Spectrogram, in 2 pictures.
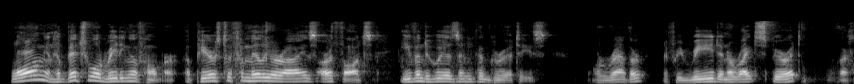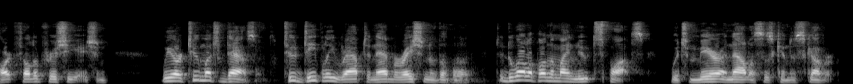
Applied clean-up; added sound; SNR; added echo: neural mask model DeepFilterNet 3.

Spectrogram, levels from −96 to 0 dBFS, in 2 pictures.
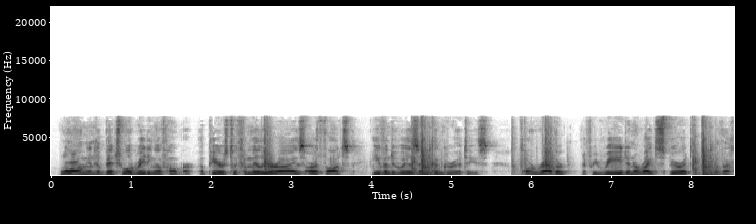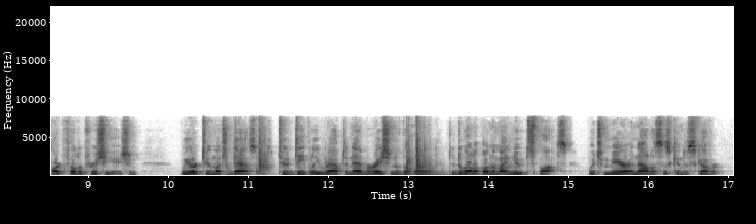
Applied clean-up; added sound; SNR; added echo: none; Slam; 11 dB; none.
